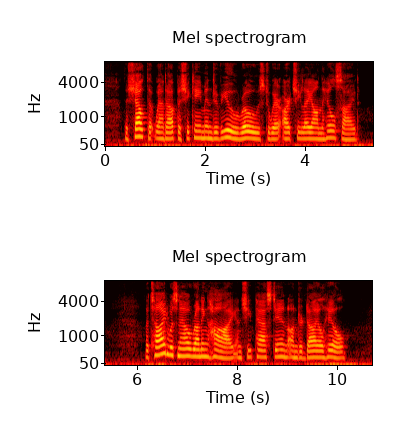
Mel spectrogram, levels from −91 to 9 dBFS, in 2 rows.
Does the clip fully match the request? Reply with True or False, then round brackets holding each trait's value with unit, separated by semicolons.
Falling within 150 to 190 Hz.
True (185 Hz)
